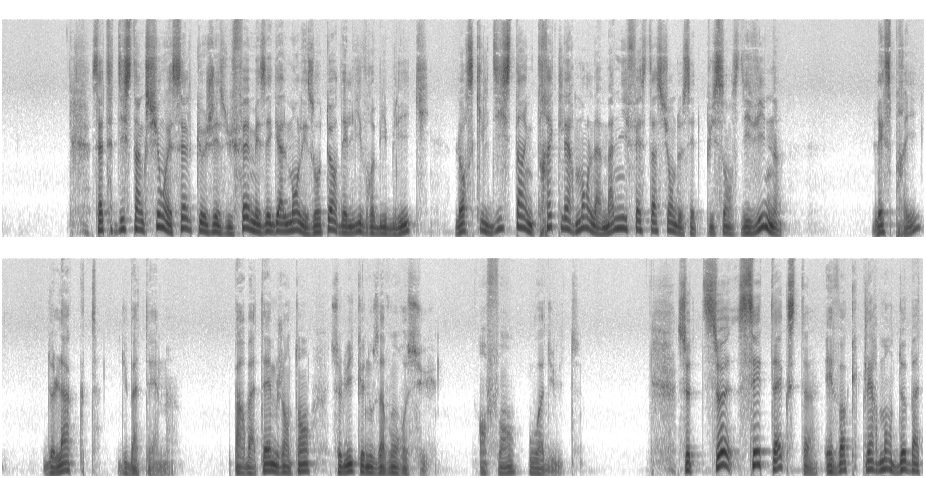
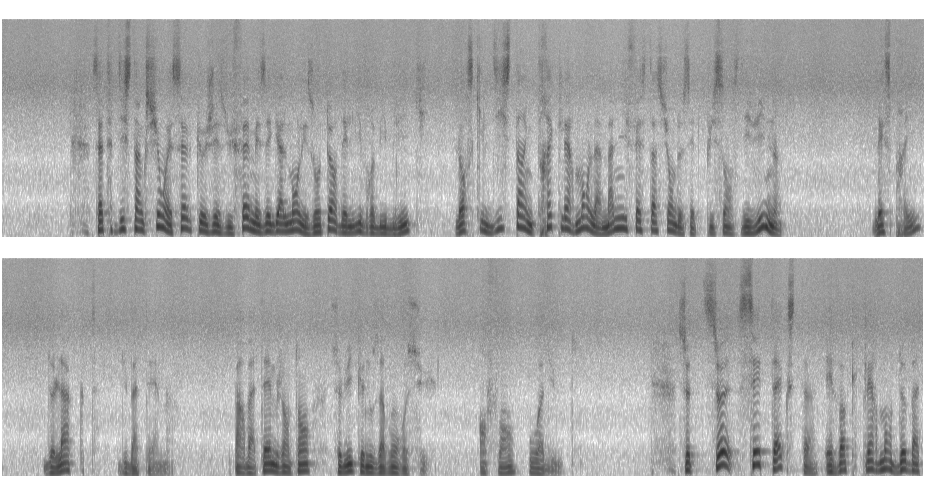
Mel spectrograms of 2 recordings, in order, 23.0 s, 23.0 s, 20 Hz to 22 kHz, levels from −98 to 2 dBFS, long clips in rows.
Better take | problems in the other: first | hiss; loud; throughout; 7 dB below the speech; faint in the first

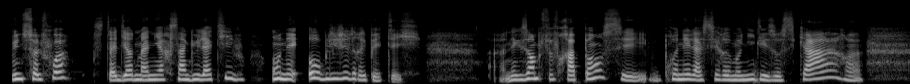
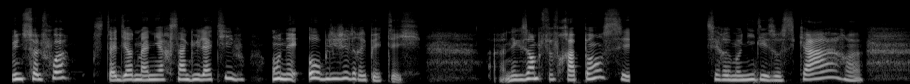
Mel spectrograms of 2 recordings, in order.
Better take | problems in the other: first | audio cutting out; at 6.5 s for 1 s

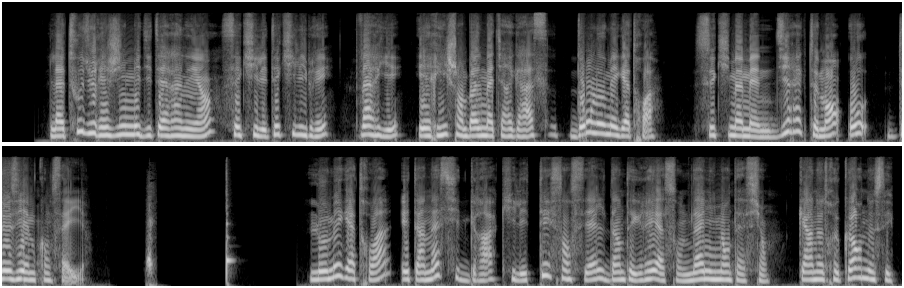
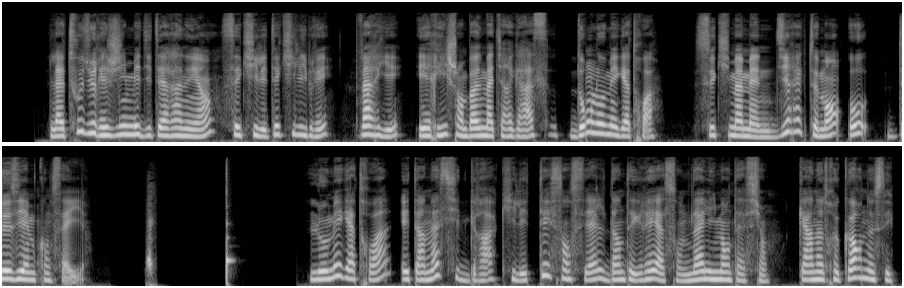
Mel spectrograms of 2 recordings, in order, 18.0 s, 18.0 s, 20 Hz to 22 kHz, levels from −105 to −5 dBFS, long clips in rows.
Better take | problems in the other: second | distortion; slight; 6% of the sound clipped

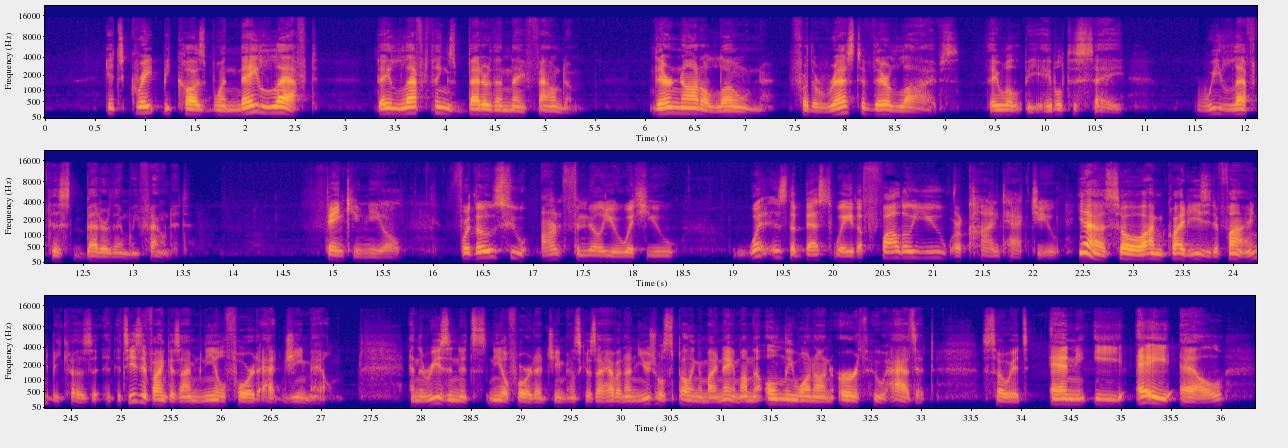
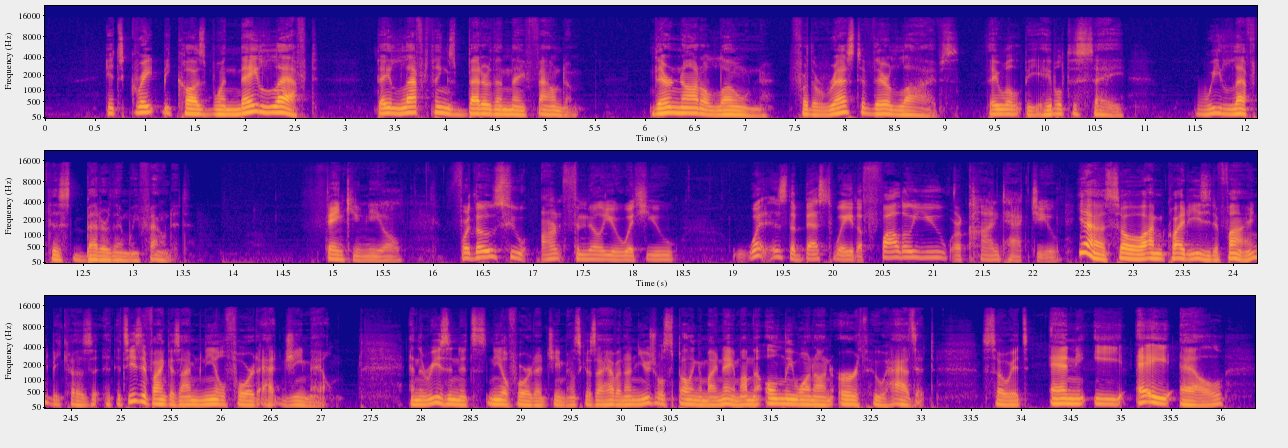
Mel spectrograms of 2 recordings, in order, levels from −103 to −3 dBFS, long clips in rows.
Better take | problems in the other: second | thin; somewhat; fading below 300 Hz

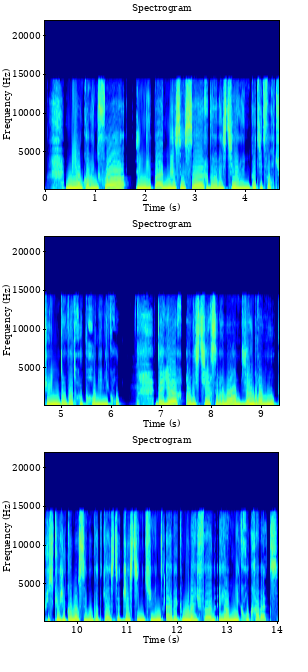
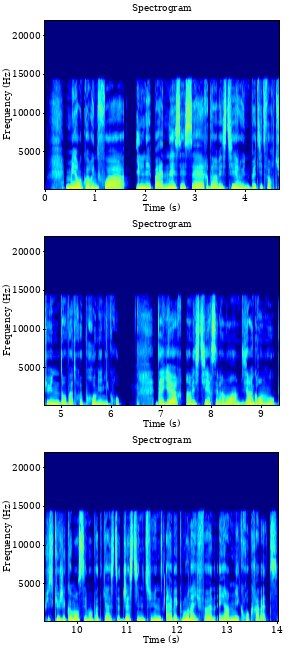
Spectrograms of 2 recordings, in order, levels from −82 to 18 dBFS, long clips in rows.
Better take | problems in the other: second | distortion; heavy; 7 dB below the speech

